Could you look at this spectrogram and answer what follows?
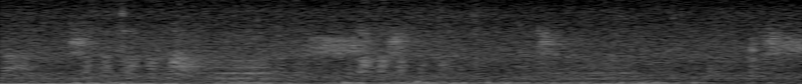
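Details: A noisy group of jungle babblers in an office back garden in West Bengal, India, giving harsh, scratchy chattering bursts that overlap one another, set against a steady low rumble of background noise.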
